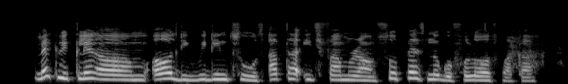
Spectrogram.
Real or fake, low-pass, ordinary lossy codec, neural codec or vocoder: real; 7.2 kHz; none; none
